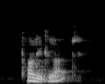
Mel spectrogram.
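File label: "polyglot", British English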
